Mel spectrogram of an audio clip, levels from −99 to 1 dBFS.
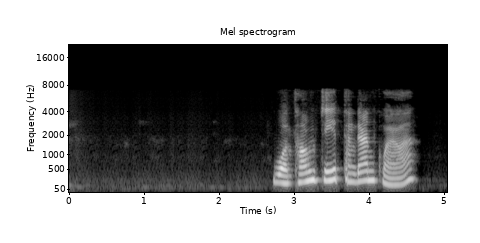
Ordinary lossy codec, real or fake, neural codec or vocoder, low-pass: none; fake; codec, 16 kHz, 1 kbps, FunCodec, trained on LibriTTS, 50 frames a second; 7.2 kHz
